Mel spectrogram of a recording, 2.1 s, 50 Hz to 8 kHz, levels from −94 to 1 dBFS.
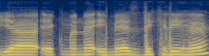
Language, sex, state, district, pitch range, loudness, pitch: Rajasthani, male, Rajasthan, Churu, 155-165 Hz, -15 LUFS, 160 Hz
